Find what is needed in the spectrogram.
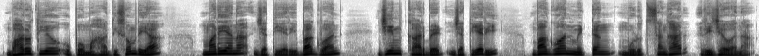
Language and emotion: Santali, neutral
